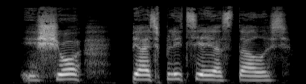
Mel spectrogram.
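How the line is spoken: Hoarse wheeze. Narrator (Russian): прохрипел тот

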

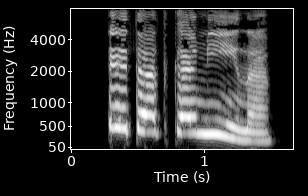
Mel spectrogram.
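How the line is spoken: Exclaimed, then loud laughter. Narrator (Russian): воскликнула Анастасия и громко рассмеялась

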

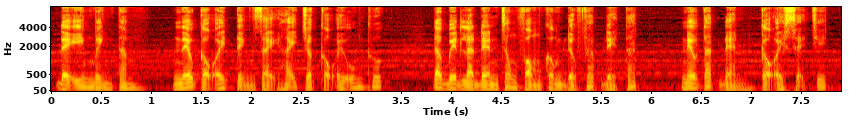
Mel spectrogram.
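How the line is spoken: Whisper. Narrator (Vietnamese): Lão ghé tai thì thầm với ông Viện

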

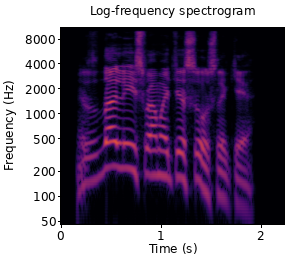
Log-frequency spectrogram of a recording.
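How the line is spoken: Dismissive snort. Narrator (Russian): хмыкнул я

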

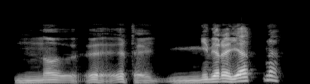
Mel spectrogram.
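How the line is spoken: Stammering. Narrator (Russian): заикаясь, проговорил Питер

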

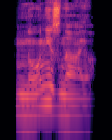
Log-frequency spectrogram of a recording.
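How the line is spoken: Drawn-out, doubtful. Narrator (Russian): недоверчиво протянул охранник

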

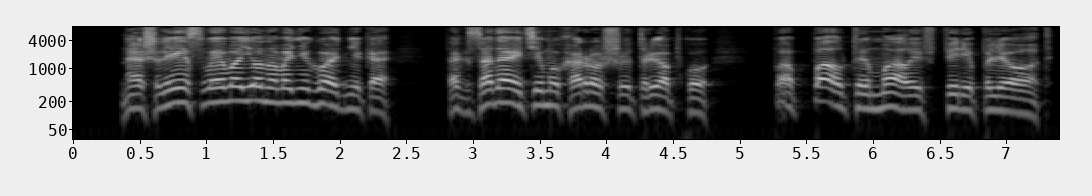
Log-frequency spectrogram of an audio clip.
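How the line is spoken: Smirking snort. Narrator (Russian): хмыкнул

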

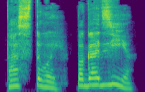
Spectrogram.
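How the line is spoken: Shouting after. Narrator (Russian): кричал ей вслед

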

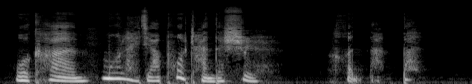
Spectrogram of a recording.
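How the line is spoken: Low voice. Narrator (Chinese): 钱太太 低声道

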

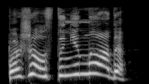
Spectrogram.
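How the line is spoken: Shouted with all strength. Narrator (Russian): крикнула я, что было сил

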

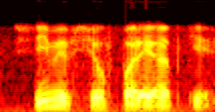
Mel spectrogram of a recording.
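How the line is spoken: Sudden burst of laughter. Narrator (Russian): Филипп Паркер неожиданно расхохотался

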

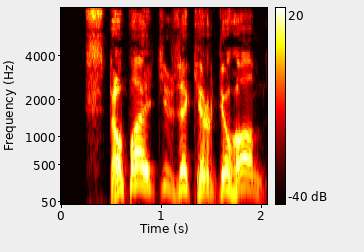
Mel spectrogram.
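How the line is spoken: Shouting. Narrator (Russian): закричали

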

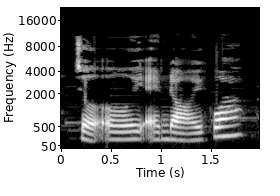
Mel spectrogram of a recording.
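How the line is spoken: Whining moan. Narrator (Vietnamese): rên rỉ

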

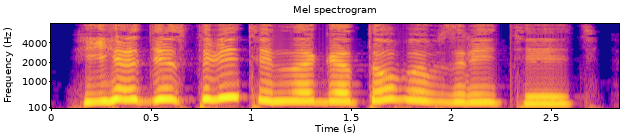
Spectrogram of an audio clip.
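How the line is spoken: Laughing. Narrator (Russian): рассмеялась Лиля

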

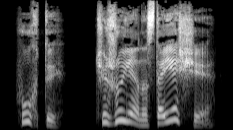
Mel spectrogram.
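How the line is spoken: Exclaiming. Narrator (Russian): воскликнула она

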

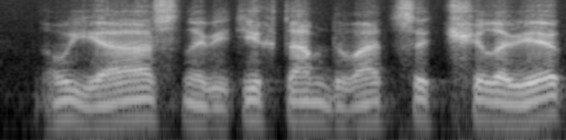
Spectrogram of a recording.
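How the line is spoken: Plain. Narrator (Russian): сказал кто-то еще

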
